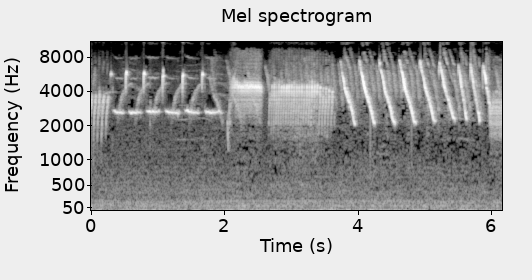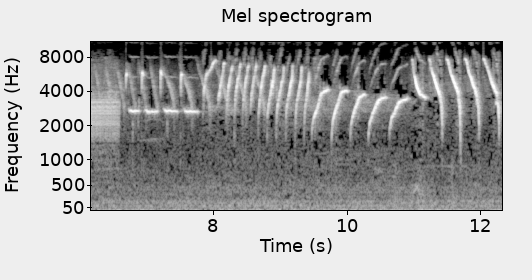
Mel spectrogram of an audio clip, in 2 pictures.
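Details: Canary song used to tutor young canaries, sharp and rolling: steady flat chips, buzzy harsh bursts, long runs of rapid falling sweeps and upswept whistles in changing, fast-repeated phrases.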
